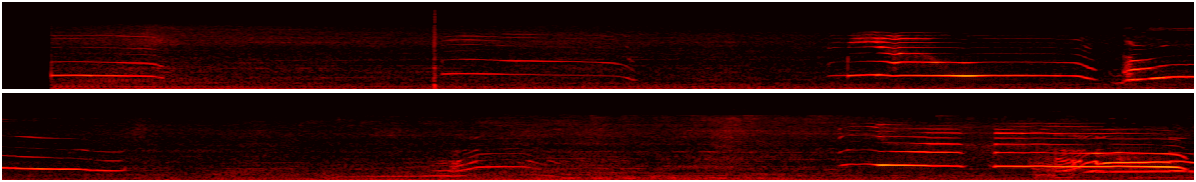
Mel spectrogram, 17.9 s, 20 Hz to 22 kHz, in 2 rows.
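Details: Harry, a 7-and-a-half-year-old pet dog, reacting to high-pitched sounds with drawn-out, tonal whining howls that bend downward at the end, in separate bouts with quiet gaps between them; a final longer, wavering run comes near the end.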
